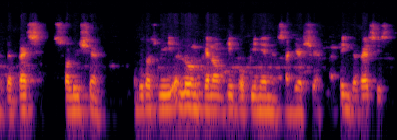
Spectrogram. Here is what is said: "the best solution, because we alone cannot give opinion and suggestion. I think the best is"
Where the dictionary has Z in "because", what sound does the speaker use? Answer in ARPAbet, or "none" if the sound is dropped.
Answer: S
